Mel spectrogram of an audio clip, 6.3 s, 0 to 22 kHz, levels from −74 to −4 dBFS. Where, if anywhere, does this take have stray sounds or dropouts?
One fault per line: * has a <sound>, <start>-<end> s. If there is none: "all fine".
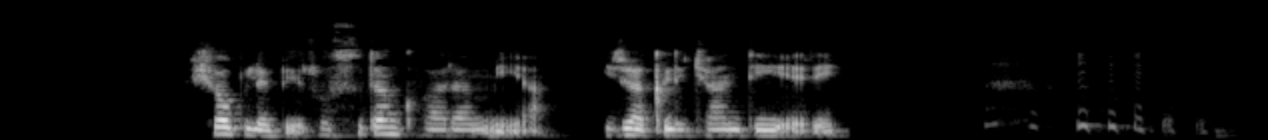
* has a laugh, 4.9-6.1 s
